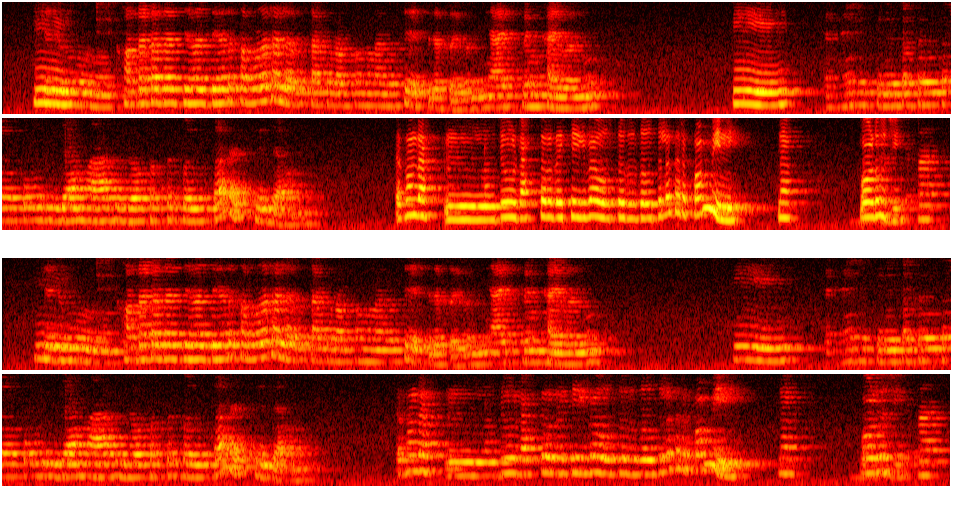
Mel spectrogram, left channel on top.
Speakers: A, on the left; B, on the left.
A: ହୁଁ
B: ସେ ଯୋଉ ଥଣ୍ଡା ଟା ତା ଦେହରେ ଦେହର ସବୁବେଳେ ରହିଲାକୁ ତାକୁ ଡକ୍ଟର ମନା କରିଛି ଏ ସି ରେ ଶୋଇବନି ଆଇସ୍କ୍ରିମ୍ ଖାଇବନି।
A: ହୁଁ
B: ଏ ନାଇ ଏଥିରେ ତଥାପି ତ କହୁଚି ଯା ମା ଜେଜଙ୍କ କତିରେ ଶୋଇବୁ ତଳେ ସିଏ ଯାଉନି।
A: ତାକୁ କଣ ଡାକ ଉଁ ଯୋଉ ଡାକ୍ତର ଦେଖେଇକି ବା ଔଷଧ ଦଉଥିଲ ତାର କମିନି ନା ବଢୁଛି
B: ନା ସେଟା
